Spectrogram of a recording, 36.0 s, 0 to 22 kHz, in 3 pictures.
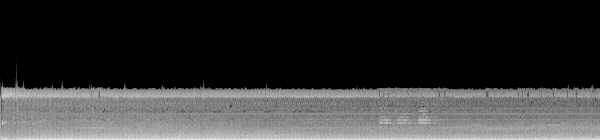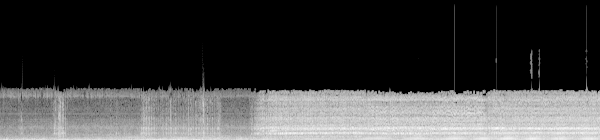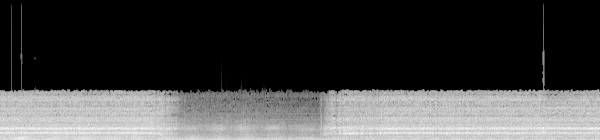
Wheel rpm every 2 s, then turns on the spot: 0, 0, 0, 0, 0, 0, 0, 10, 60, 160, 160, 160, 160, 110, 0, 90, 160, 160.
14-16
